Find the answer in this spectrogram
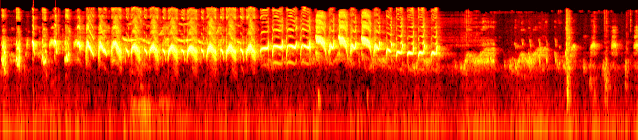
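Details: Chinese hwamei song played as a long lure to provoke a rival into answering: a fast run of looping, wavering whistled notes, about three a second for six seconds, then quieter scattered chirps with one sharp click.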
